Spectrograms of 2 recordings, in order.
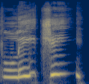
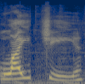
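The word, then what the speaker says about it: lychee: Wait, it's not pronounced liy. What? I've been saying it wrong my whole life. Oh my gosh. What else is new? What else? Let's get it. Let's go. Litechy.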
